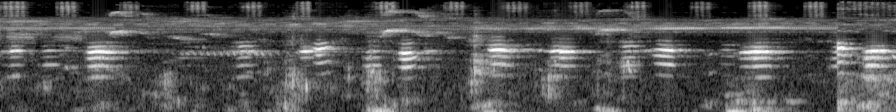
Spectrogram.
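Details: Swamp frogs calling before sunset: many short, bright chirping and clicking notes overlapping in a busy chorus, with a faint steady high insect-like hiss behind and a few soft low thumps.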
